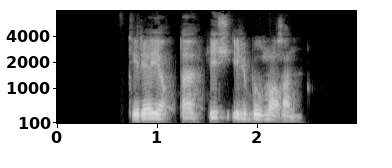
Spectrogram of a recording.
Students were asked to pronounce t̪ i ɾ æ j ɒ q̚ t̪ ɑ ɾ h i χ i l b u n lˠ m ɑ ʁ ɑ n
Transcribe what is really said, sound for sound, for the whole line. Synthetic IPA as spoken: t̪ i ɾ æ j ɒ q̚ t̪ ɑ h i ɕ i l b u lˠ m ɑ ʁ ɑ n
